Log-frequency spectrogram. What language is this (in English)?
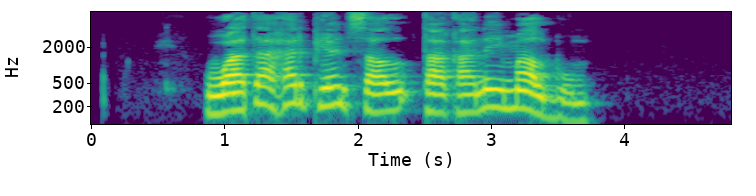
Central Kurdish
